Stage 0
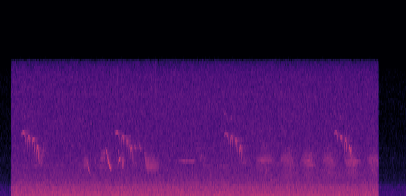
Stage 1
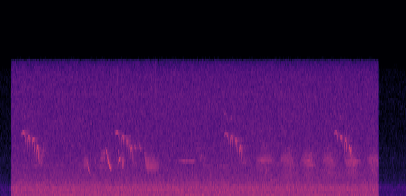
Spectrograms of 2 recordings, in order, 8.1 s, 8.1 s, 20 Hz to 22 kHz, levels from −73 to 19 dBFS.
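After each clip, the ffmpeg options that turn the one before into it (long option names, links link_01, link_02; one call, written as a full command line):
ffmpeg -i in.wav -filter_complex "[0:a]equalizer=frequency=410:width_type=o:width=0.58:gain=-8.5,acrossover=split=130|790|1800[link_01][link_02][link_03][link_04];[link_01]acompressor=threshold=-35dB:ratio=6[link_05];[link_05][link_02][link_03][link_04]amix=inputs=4:normalize=0,volume=2dB" out.wav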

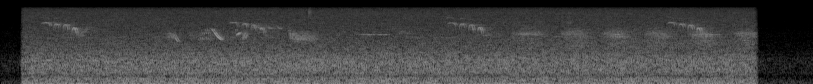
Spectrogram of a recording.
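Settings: ffmpeg -i in.wav -af "flanger=delay=16:depth=7.2:speed=0.37" out.wav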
